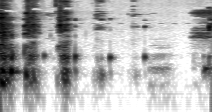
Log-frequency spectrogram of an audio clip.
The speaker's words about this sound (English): Listeners, I'm just going to warn you, I'm dealing with something that is in my lungs, so laughs or coughs right now.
